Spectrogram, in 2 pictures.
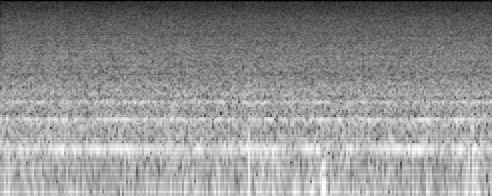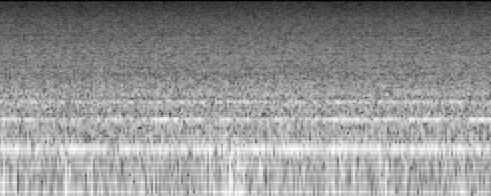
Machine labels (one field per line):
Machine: fan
